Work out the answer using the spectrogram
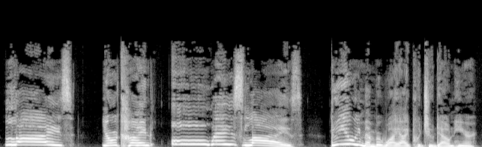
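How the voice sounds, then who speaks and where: Lady doing a cranky pompous little old wizard guy, squeaky high, bossy storybook voice, super dry recording. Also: sing-song, slow, dry recording, heavily acted. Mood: furious. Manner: indignant, bossy, exclamatory. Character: irascible, pompous old halfling wizard master, male. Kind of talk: audiobook character voice for comic fantasy story.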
